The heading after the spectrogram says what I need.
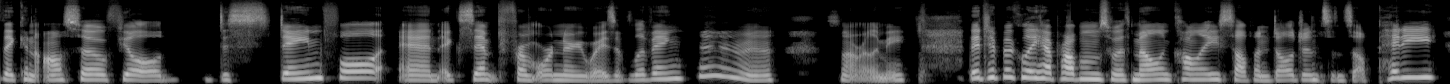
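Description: A young woman in college, a vlogger, casually reads her personality test results aloud, adding chatty, self-mocking asides. Her voice is fairly high, and the studio-quality recording has no echo.

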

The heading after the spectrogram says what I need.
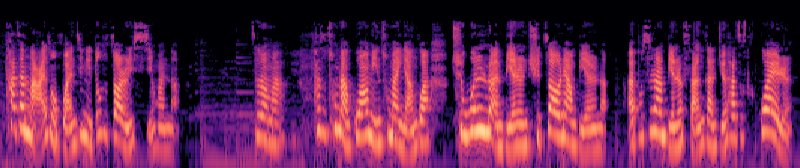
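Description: A woman giving an informal dharma talk as a Buddhist teacher, blunt and teasing, telling lively stories. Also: a little high, fairly quick, soft background music. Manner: blunt, teasing, animated storytelling.

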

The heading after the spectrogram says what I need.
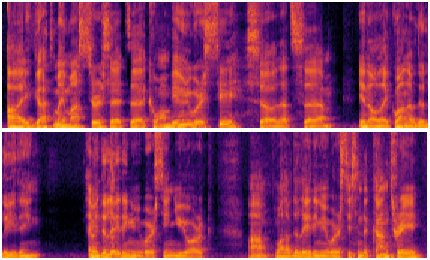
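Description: A man's voice: on the low side, fairly quick. A man, answering interview questions hesitantly with many fillers. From Bulgaria. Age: 30s. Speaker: guest, real estate investor.

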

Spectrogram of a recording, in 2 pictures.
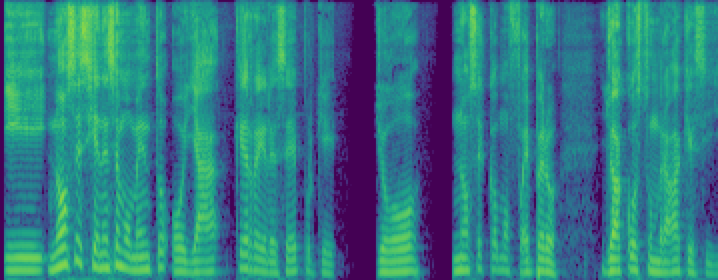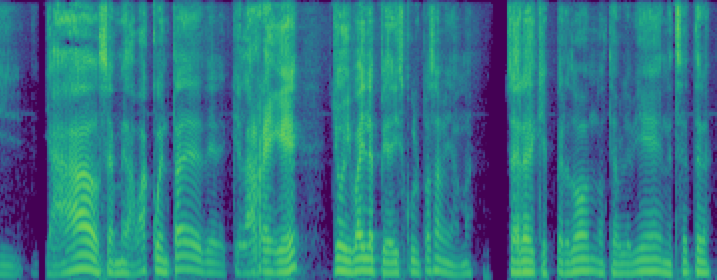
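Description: A man's voice: mid-range voice, normal speed, a little mellow, no room sound, studio quality. A young man, co-hosting a casual podcast and telling a long rambling story with many fillers. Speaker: podcast co-host.

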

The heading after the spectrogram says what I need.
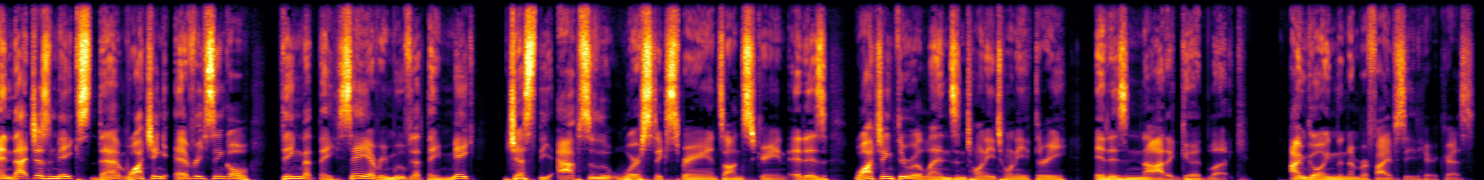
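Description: Animated sarcastic man reviewing a film. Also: mid-range voice, normal speed, no room sound, clean studio sound. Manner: animated, sarcastic, laughs often. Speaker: podcast co-host. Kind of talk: casual film review chat.

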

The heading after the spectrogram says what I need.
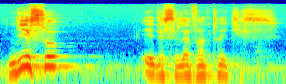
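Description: An older man telling a heartfelt story in a spiritual talk, his voice swinging between soft and raised. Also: medium pitch, very animated, a little slow, slight background noise.

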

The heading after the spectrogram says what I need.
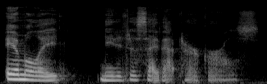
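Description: A middle-aged woman preaching a sermon and telling a personal story earnestly, slowing down and dropping to a whisper for emphasis. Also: medium pitch, little pitch movement, creaky, warm tone, breathy edge.

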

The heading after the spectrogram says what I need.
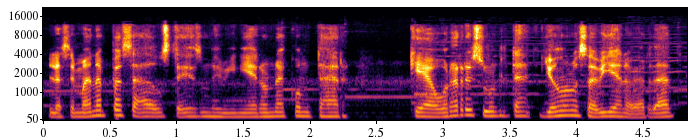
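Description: This man, a Mexican-accented podcast host, talks fast in a slightly high, steady voice. He mixes informal chat with reading aloud and corrects himself along the way, all over background music.

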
